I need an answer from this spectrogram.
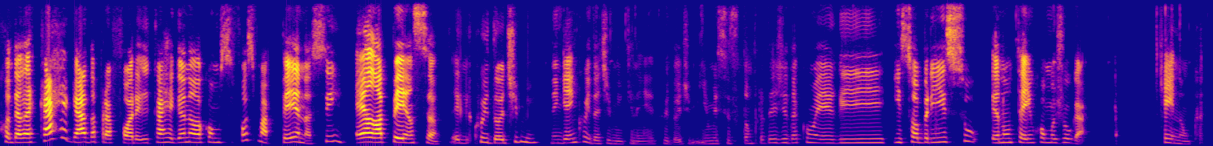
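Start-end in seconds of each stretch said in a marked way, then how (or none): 4.5-8.9 soft, lower, dreamy confession; swooning. Retold or imitated. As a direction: melt a little as she says it. Rachel apaixonada pelo segurança. (Rachel pensa no segurança, voz baixa e encantada)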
